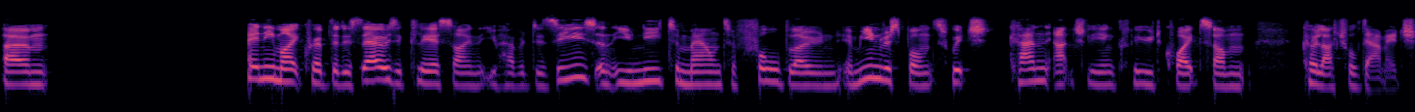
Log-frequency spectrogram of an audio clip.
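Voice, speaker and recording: A woman's voice with ordinary pitch variation, dry and close with no echo, over a quiet background. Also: medium pitch for a woman, moderate pace. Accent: English. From England, London area. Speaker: immunology researcher. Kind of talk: lecture.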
